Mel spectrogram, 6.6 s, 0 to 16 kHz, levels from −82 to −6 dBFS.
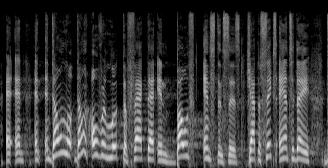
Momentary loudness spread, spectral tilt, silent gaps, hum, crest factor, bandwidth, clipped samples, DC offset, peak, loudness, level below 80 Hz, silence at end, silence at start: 7 LU; -4 dB/octave; none; none; 18 dB; 12.5 kHz; under 0.1%; under 0.1%; -4 dBFS; -23 LUFS; -56 dBFS; 0 s; 0.1 s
